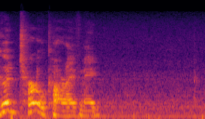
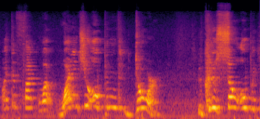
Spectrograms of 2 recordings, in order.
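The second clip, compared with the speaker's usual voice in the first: high mock outrage; hammed-up scolding of a child; angry parents; 11 semitones higher than usual. Parents scold the girl for not opening the door, high mock outrage. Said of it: "They're like".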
